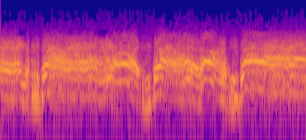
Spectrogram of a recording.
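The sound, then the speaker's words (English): A man's voice lets out a loud, sustained, frantic yelling cry, imitating a panicked shout in rising and wavering bursts with brief breaths between, strained. “So he would come, all of a sudden, he'd come bursting out, and he would just, you know, that kind of frantic yell.”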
